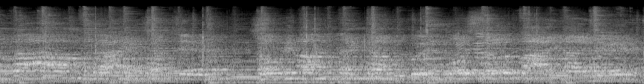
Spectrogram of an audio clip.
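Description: A male voice singing a song to acoustic guitar, with a steady percussion beat about twice a second.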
